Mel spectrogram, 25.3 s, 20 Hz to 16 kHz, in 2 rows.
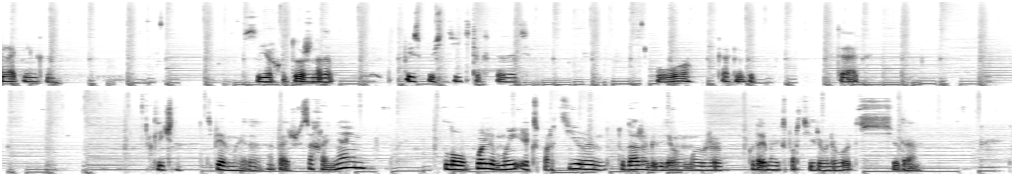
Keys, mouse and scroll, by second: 2.9 click, 3.9 l, 14.9 Tab, 21.1-24.6 drag.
